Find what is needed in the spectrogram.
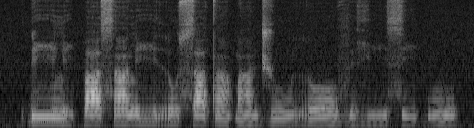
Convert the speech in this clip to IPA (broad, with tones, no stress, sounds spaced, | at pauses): ɗ iː˦ l i˨ p a˦ s ã˦ l iː˦ r u˦ s a˦ t ã˨ ɓ ã˨ d͡ʒ uː˦˨ r oː˦˨ v ɪ˨ ɣ iː˨ s i˦ ɓ u˨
